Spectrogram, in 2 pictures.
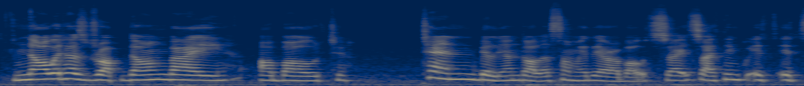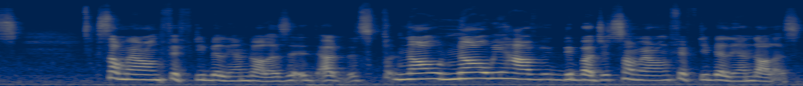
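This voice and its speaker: On a very clean recording with a silent background, a woman with a Trinidadian accent talks at a fairly quick pace in an animated tone with ordinary pitch variation. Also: medium pitch for a woman. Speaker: political commentator. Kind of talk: commentary show monologue.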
